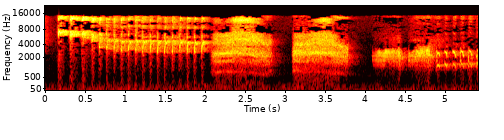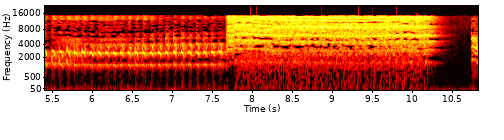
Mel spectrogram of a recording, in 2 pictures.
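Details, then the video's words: Long-tailed shrike with 'tembakan unik' shots: continuous loud, buzzy rattles and harsh bursts, a long, steady, vibrating churr through the middle, then a shrill, high rasping stretch. "Masteran Cendet Tembakan Unik"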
